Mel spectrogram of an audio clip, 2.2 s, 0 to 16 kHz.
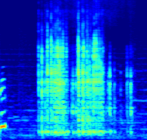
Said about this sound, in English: Thought it was going to be a 4 on the dice. It moved to the 18 at the last second.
